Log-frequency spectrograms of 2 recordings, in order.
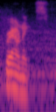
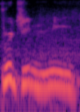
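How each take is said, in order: First: The name ends with an s sound. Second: The name ends without an s sound. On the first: The speaker calls it right. "but it's uh" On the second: The speaker calls it wrong. "the first time I tried to pronounce it, I was like ah"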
